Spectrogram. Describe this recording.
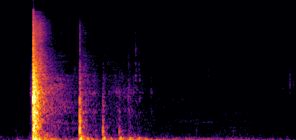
Slamming Screen Door
Slamming the screen door on a porch
close, slam, slamming, closing, shut, porch, door, south, screen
